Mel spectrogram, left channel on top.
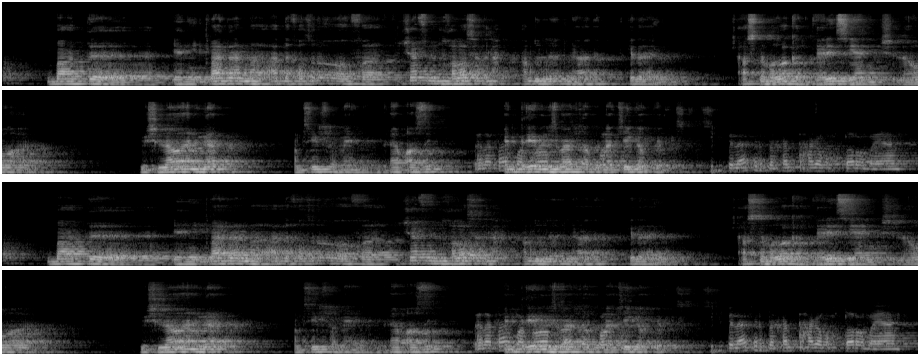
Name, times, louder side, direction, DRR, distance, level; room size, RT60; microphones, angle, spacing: voice 1, 0.5-6.8 7.4-9.6 10.5-11.5 12.1-13.5 14.2-15.8 16.2-16.3, left 1 dB, 30° left, 1 dB, 4.6 m, -27 dB
voice 2, 13.9-15.4 16.4-18.1, right 3 dB, 40° right, 8 dB, 2.1 m, -33 dB
30.0 x 14.5 x 9.9 m, 1.1 s
head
